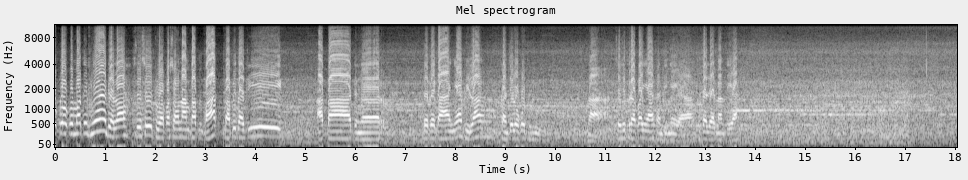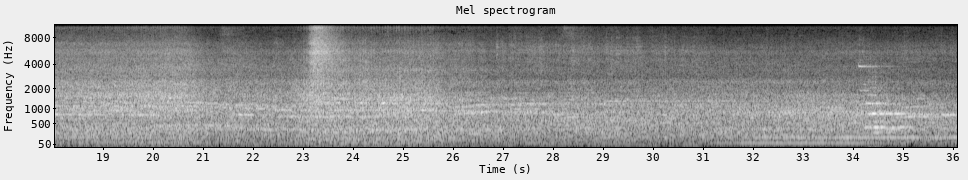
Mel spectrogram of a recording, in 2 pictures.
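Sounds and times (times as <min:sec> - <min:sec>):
diesel locomotive passing: 0:00.0 - 0:36.0
coaches rolling on rails: 0:09.8 - 0:36.0.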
